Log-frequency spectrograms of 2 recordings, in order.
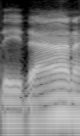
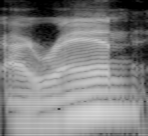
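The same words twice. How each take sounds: First: It is said in a cultured way. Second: It is said in a very American way. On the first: The speaker sounds cultured. "if you want to be cultured" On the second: The speaker sounds very American. "if you want to be very American"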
